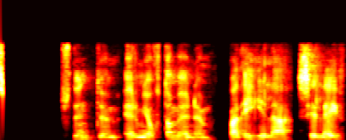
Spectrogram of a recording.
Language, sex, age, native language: Icelandic, female, 30-39, Icelandic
